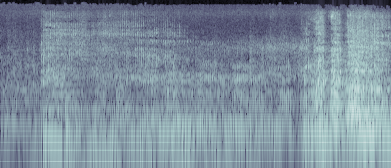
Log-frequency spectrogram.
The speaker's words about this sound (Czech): Nezaplašilo vás varovné vrčení tygra?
